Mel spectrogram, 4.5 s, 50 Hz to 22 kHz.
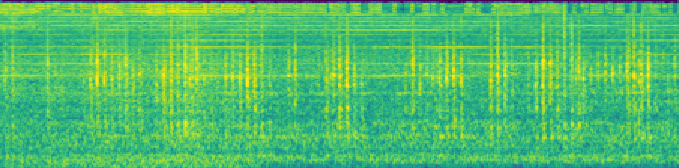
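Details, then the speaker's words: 2013-on Nissan Pathfinder right cooling fan assembly (AC fan), engine not hot, part speed: steady fan whoosh with sharp irregular clacks, whole assembly vibrating; noise stops when AC turned off. "because there the whole thing is vibrating"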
